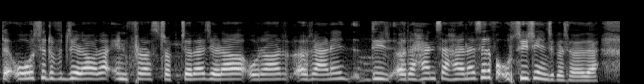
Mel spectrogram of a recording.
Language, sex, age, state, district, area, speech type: Dogri, female, 18-30, Jammu and Kashmir, Jammu, rural, spontaneous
